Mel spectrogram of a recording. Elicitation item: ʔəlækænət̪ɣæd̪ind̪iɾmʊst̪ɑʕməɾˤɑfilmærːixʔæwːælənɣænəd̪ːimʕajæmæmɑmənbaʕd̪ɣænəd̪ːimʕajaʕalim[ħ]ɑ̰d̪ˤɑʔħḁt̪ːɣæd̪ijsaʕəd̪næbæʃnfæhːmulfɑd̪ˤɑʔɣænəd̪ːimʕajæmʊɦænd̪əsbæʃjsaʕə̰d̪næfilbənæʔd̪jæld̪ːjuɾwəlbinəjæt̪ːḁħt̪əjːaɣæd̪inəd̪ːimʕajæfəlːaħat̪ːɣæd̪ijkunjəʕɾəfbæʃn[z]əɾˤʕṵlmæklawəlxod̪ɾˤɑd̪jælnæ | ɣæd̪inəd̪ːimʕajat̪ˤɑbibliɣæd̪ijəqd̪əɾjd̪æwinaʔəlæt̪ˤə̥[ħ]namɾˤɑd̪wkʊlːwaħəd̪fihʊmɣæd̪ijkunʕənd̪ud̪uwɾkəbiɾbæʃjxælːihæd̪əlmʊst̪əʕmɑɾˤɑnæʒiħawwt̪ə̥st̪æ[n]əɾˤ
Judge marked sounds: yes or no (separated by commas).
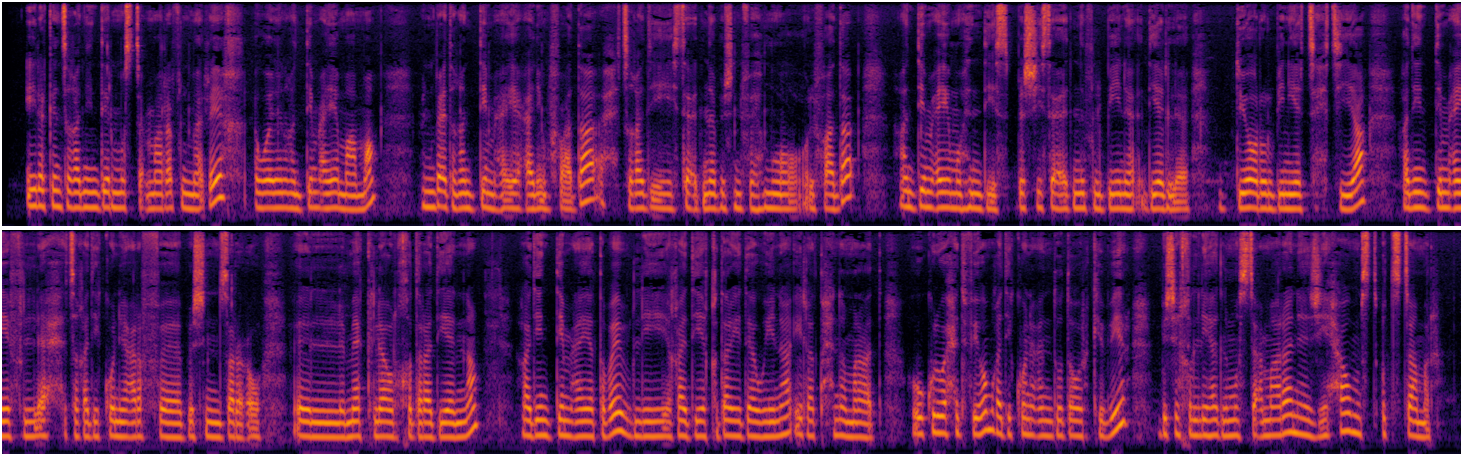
no, yes, yes, no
